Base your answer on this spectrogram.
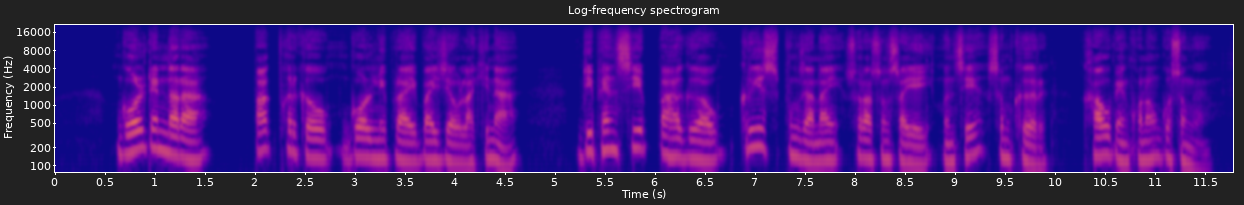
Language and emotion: Bodo, neutral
